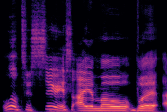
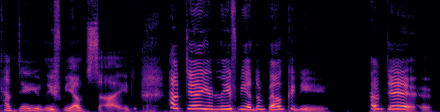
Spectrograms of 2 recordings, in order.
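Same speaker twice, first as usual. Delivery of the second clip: high, wounded cat's complaint; indignant cat; 5 semitones higher than usual. Acted. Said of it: "look up at me and meow".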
